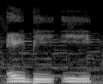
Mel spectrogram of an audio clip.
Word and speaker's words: Abelam: I believe I'm pronouncing Abelam correctly. Abelam. I'm not 100% sure. It's Abelam.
